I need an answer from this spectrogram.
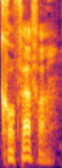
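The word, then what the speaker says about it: covfefe: believe he said something about Kofifi it's I, I believe it's pronounced Kofefa.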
